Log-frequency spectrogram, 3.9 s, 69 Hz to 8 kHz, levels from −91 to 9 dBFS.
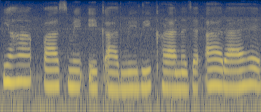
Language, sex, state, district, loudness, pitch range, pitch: Hindi, female, Bihar, Kaimur, -16 LUFS, 185-215 Hz, 200 Hz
